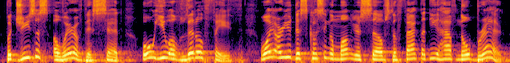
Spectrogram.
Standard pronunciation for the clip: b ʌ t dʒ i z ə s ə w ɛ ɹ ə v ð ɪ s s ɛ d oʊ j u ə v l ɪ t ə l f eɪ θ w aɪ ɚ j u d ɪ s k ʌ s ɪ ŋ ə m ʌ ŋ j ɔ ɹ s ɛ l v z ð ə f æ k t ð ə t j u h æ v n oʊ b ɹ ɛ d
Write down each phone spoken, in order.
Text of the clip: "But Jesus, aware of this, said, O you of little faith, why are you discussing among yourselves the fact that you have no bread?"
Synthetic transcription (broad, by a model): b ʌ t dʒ i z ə s ə w ɛ ɹ ə v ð ɪ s s ɛ d oʊ j u ə v l ɪ t l f eɪ θ w aɪ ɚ j u d ɪ s k ʌ s ɪ ŋ ə m ʌ ŋ j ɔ ɹ s ɛ l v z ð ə f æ k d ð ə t j u h æ v n oʊ b ɹ ɛ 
